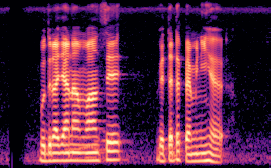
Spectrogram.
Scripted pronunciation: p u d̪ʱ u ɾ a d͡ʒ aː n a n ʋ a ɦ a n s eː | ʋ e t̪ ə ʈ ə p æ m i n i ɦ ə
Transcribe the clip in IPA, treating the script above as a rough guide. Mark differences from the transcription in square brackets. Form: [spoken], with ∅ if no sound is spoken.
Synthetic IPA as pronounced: [b] u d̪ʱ u ɾ a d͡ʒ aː n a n ʋ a ɦ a n s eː | ʋ e t̪ ə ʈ ə p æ m i n i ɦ ə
